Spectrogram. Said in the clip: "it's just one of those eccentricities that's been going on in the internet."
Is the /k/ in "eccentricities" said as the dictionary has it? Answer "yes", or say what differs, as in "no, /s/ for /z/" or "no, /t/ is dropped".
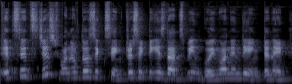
yes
